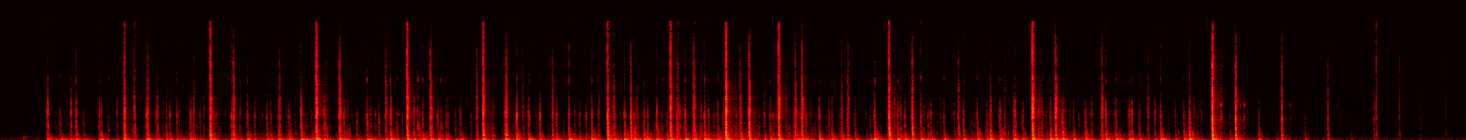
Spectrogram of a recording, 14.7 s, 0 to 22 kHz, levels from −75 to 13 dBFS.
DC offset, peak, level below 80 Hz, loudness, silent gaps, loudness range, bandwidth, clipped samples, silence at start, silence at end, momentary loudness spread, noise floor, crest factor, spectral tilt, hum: under 0.1%; 0 dBFS; -46 dBFS; -32 LUFS; none; 3 LU; 19 kHz; under 0.1%; 0.45 s; 0.9 s; 14 LU; -64 dBFS; 32 dB; -4 dB/octave; none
